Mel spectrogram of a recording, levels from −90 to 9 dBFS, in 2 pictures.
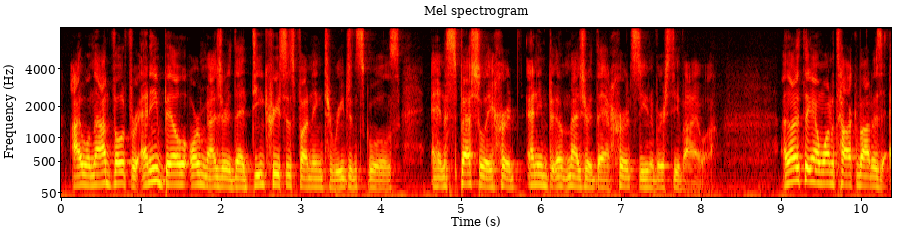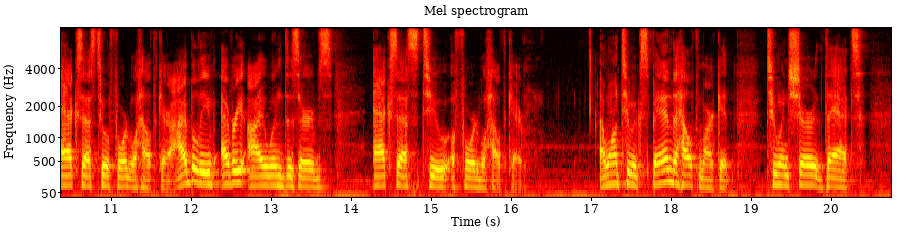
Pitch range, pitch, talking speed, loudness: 115-150 Hz, 135 Hz, 170 wpm, -22 LUFS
